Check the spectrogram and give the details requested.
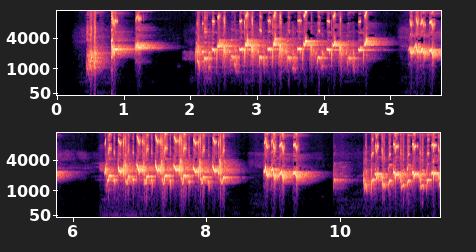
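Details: Kept sooty-headed bulbul (trucukan) singing actively in a long rapid run, used to prompt other kept birds to sing: bursts of fast, bright chattering notes in phrases of one to three seconds, separated by short pauses.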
